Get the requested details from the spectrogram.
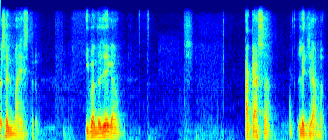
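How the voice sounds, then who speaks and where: Low, mellow-voiced male preacher. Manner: emphatic preaching with repeated phrases and rhetorical questions. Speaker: radio preacher. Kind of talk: sermon.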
